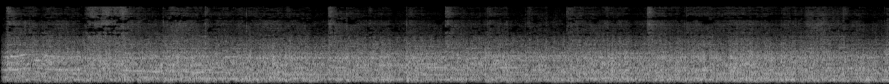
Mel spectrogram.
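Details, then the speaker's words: Sony D-EJ000 CD Walkman: music under steady harsh gritty crackle, distorted for the first 5–10 seconds after play, skip or pause, then clears; owner suspects anti-shock buffer, capacitor joints touched up, not recapped. "the problem is when you play a CD it's distorted for the first 5 or 10 seconds and then the sound is fine"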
